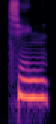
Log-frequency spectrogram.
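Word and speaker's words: 青: This is Ching and it's pronounced Ching.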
